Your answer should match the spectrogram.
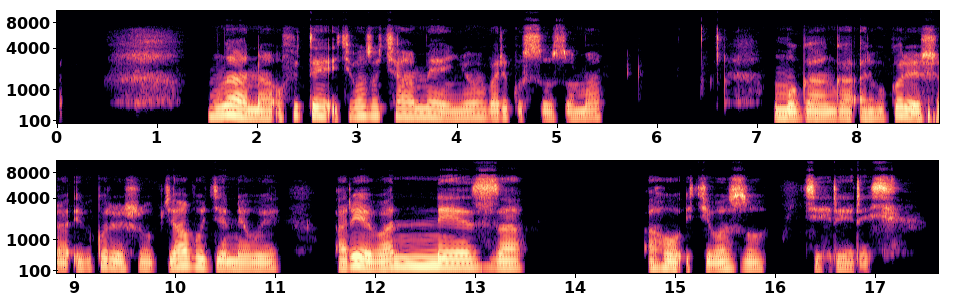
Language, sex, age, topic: Kinyarwanda, female, 25-35, health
